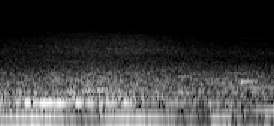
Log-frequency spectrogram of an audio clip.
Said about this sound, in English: And so you'll hear airplanes going by once in a while, and because I am live, I'm not editing this audio, so what I will do is I will stop every time an airplane goes by so that you can, like right now.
